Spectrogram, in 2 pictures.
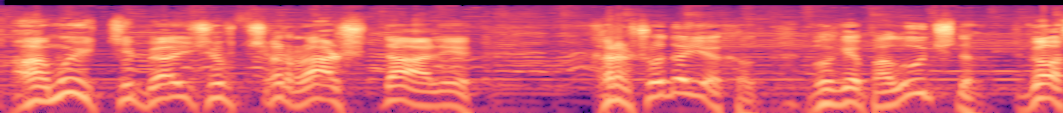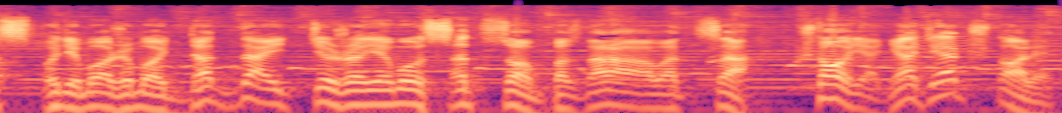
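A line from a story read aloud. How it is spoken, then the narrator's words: Deep bass roar. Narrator (Russian): Ревел басом милорд огромный черный пес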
